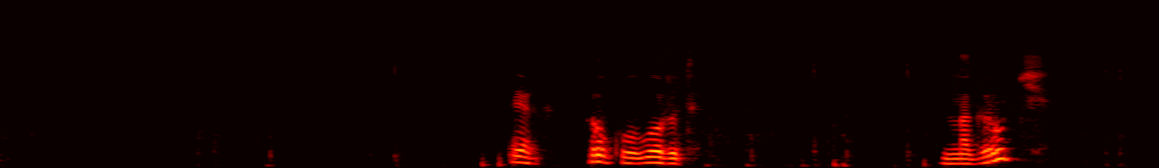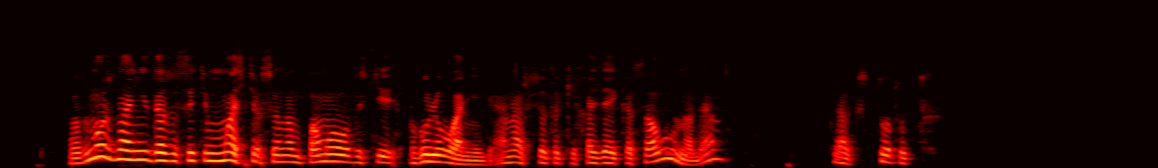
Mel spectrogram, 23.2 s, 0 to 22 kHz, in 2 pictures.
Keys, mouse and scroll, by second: 3.0-4.3 middle drag, 5.1 r, 7.7 middle click, 8.8-9.3 shift+middle drag, 11.1 click, 12.2-13.1 middle drag, 14.3 r, 15.8-17.1 middle drag, 18.2-19.2 middle drag, 19.8-23.1 middle drag.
